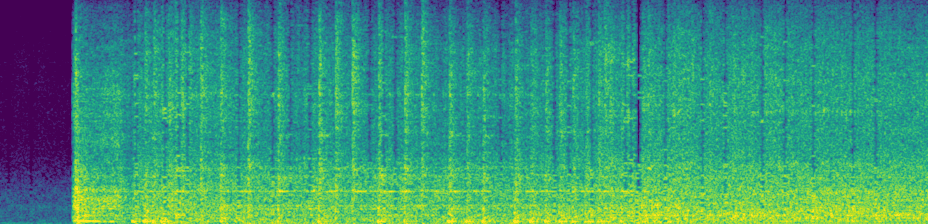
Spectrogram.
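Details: Free junk snowblower after repairing the drive linkage and spring: after a moment of quiet the engine catches at once and settles into a steady, fast small-engine run with no misses; normal start and run.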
